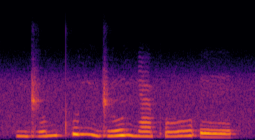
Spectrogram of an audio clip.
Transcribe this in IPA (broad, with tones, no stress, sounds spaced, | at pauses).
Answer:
n d͡ʒ u˨˦ ɲ t̪ʰ u˦ ɲ n d͡ʒ ũ˨˦ ɲ æ̃˨ pʼ uː˨˦ ʔ eː˨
